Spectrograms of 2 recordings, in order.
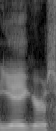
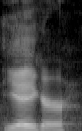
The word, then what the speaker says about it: Jaeger: It's the German pronunciation, or Jaeger means hunter in German.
